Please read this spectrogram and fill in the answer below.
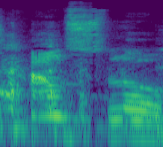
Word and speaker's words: Hounslow: And somebody corrected us when you know how we're trying to pronounce that Hounslow. Yeah, it says Hounslow.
